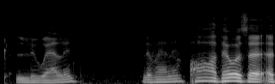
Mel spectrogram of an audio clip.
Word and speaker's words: Llewellyn: Llewellyn. Oh, that's how it's That's how pronounced. you're supposed to say Oh, okay. Yeah, I've been Yeah. saying that wrong forever. it. Yeah, Llewellyn.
